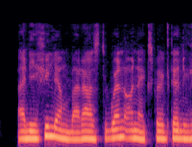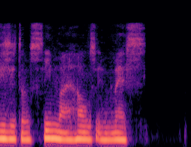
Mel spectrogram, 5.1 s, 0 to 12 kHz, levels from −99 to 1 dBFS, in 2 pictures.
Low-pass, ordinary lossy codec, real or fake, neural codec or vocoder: 7.2 kHz; AAC, 48 kbps; fake; codec, 16 kHz, 4 kbps, FreqCodec, larger model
